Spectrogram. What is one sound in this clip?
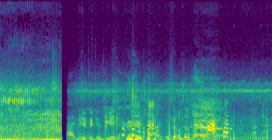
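Teenage boys talk and laugh close by.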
